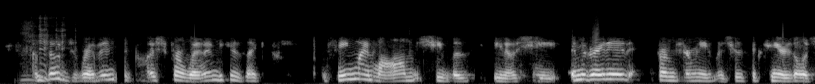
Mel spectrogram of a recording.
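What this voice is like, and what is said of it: Choked up, emotional, tearful voice. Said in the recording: “I get so emotional talking about my mom. Sorry. ... I just get choked up.”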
